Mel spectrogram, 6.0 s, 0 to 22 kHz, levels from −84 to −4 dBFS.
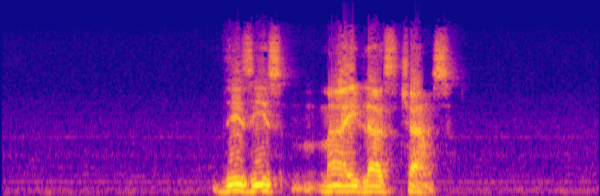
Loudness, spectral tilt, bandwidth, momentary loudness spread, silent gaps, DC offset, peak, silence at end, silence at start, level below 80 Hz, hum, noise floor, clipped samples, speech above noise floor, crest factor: -10 LUFS; -4 dB/octave; 13.5 kHz; 12 LU; none; under 0.1%; 0 dBFS; 1.5 s; 2.15 s; -46 dBFS; none; -48 dBFS; under 0.1%; 39 dB; 14 dB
